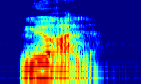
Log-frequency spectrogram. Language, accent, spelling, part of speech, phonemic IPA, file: French, France, mural, adjective, /my.ʁal/, LL-Q150 (fra)-mural.wav
- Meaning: mural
